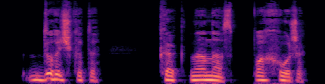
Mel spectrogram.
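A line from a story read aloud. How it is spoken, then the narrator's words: Declared, nearly stammering. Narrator (Russian): заявил Данте, чуть ли не заикаясь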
